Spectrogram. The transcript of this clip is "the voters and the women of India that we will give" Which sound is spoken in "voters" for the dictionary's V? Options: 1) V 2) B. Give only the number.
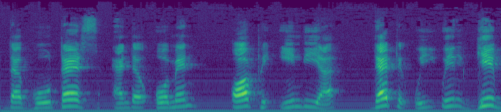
2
